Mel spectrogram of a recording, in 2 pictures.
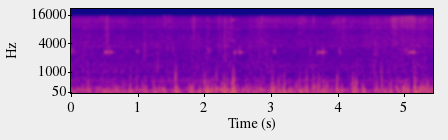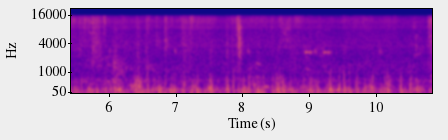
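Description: Bus farebox beeping as boarding passengers pay: six short high beeps at irregular intervals, two close together near the end, over the bus's idling engine and scattered knocks and shuffling.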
